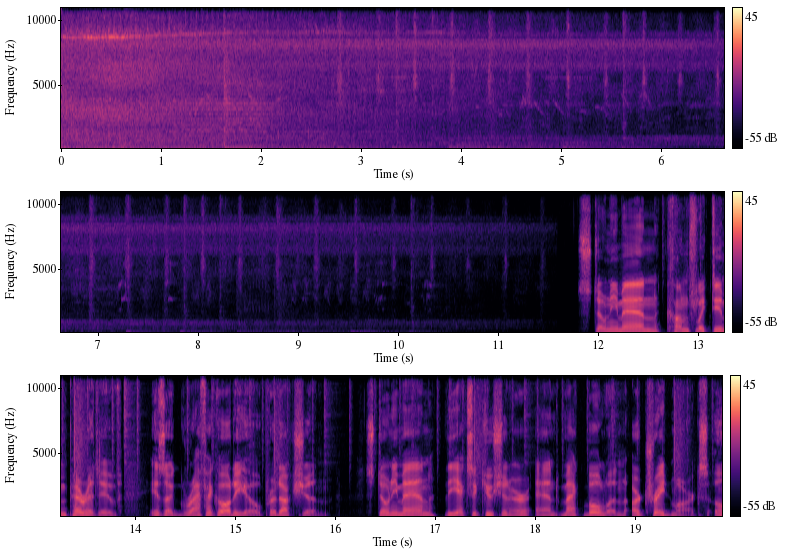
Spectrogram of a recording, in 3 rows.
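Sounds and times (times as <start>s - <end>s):
helicopter lifting off: 0.0s - 10.6s
speech: 11.9s - 19.8s.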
